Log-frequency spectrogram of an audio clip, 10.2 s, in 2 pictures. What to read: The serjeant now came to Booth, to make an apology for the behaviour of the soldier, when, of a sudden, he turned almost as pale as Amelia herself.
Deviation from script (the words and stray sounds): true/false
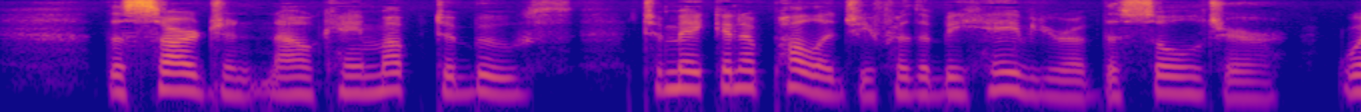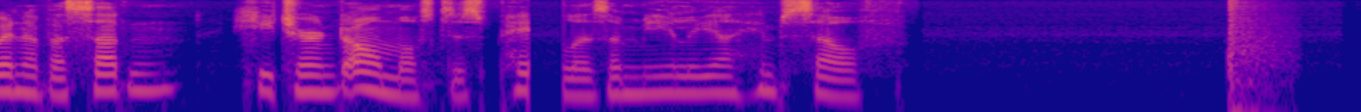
true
